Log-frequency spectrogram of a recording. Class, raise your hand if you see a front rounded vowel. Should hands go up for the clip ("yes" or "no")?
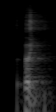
no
